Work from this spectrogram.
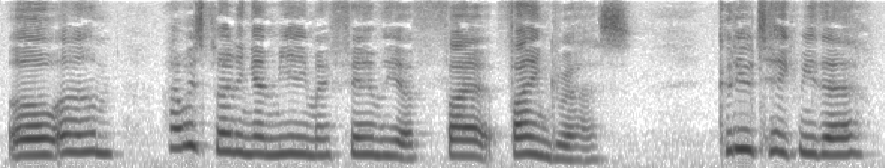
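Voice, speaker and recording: A woman's voice: high voice, normal speed, dark tone, pitched above the performer's own voice, natural voice. A woman voicing a polite, timid young princess with a hesitant manner, in a storybook reading.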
